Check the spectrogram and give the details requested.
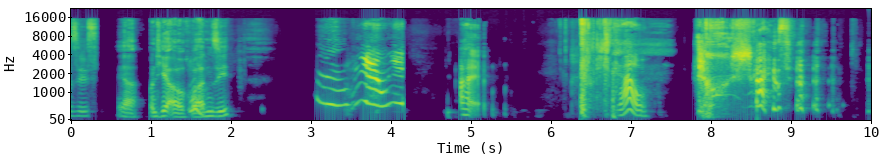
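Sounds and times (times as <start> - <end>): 
speech: 0.0 - 2.2, 4.8 - 5.4, 6.7 - 9.4
small kitten meowing under a person's armpit: 3.1 - 4.2
laughter: 8.3 - 9.9.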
